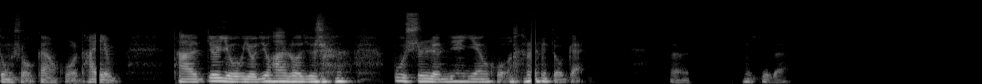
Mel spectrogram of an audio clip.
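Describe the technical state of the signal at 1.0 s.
At 1.0 s you're right inside a corrupt frame muted dropout, running from 0.96 to 1.05 s. A couple of compressed frames arrived damaged, the decoder rejected them, and the player filled the gap with silence, so the speech cuts out abruptly for about 90 ms, then resumes on time.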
